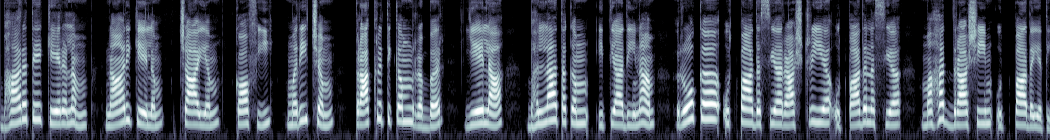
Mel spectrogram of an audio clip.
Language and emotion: Sanskrit, neutral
